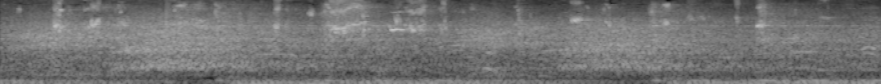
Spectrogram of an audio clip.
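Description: Basketball dribbled on a hardwood court, a run of sharp bounces, with short sneaker squeaks, over steady arena crowd noise.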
